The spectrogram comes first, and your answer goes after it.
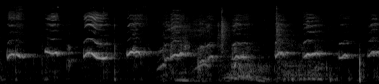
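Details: Cavalier King Charles Spaniels, impatient for their food, give short high whines in quick succession, each a thin clear note, some bending up or down, with small gaps and scrabbling between them.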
